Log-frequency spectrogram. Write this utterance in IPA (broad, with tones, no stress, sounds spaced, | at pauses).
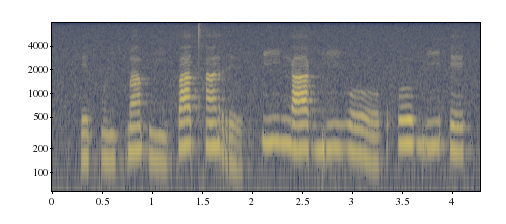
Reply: h e˨ kʷ iː˨ ɡ͡b ã˦ p iː˨ p a˦ tʰ ã˦ r ɪ˨ | k͡p iː˦ ŋ aː˦ ɡ͡b iː˦ β oː˦˨ | f oː˦ b iː˦ h e˦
